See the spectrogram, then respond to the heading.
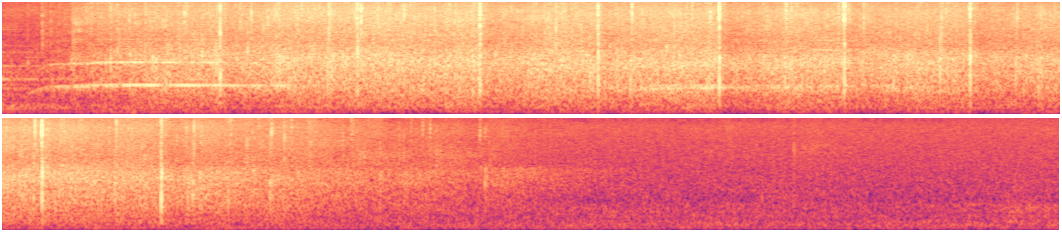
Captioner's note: applause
